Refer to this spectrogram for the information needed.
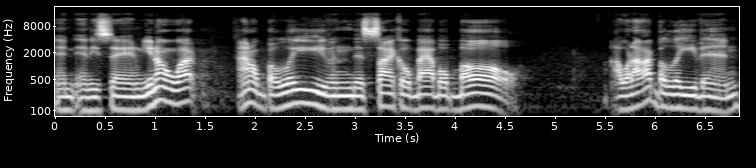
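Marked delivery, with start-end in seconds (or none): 0.9-6.8 put-on Down East Maine accent. Act out a client who is court ordered to go to therapy, in a put-on Maine accent. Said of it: "I don't know why he has this accent".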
